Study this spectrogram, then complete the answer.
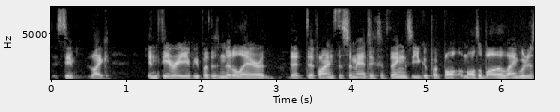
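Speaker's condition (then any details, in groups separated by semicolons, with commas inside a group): No condition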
